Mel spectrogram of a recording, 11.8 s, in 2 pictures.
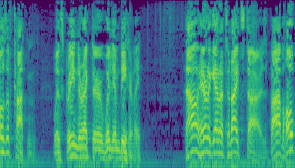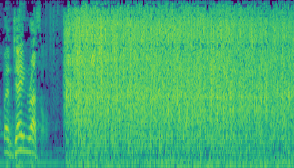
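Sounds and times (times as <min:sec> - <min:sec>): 
speech: 0:00.0 - 0:02.9, 0:03.7 - 0:07.0
audience applause: 0:07.2 - 0:11.7.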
